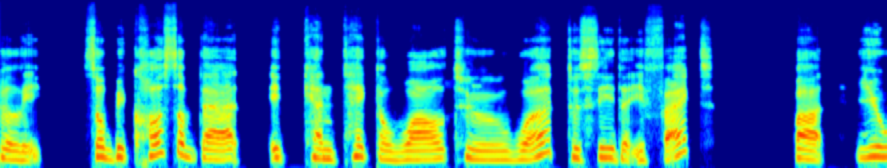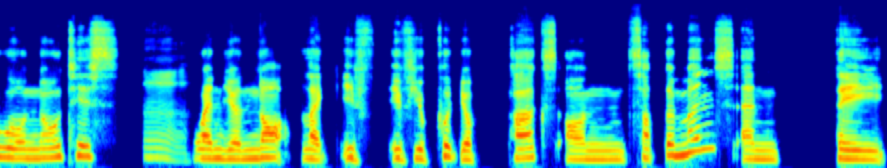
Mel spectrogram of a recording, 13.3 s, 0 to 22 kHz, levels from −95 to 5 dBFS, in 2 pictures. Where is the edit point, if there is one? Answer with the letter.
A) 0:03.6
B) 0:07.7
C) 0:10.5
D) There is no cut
D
